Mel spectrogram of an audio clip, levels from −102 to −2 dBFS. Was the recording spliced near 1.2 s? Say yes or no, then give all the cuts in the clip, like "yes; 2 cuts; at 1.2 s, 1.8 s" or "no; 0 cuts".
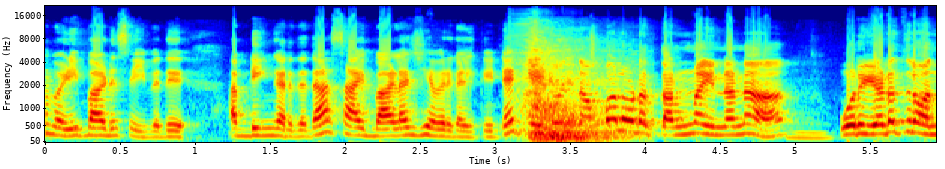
no; 1 cut; at 3.6 s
